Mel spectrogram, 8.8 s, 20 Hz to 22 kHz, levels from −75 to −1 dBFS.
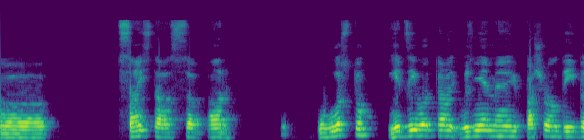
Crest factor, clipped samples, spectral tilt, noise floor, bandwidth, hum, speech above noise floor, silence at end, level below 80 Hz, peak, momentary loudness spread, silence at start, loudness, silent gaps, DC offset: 16 dB; under 0.1%; -6.5 dB/octave; -78 dBFS; 12.5 kHz; none; 65 dB; 0 s; -62 dBFS; 0 dBFS; 9 LU; 0 s; -15 LUFS; none; under 0.1%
